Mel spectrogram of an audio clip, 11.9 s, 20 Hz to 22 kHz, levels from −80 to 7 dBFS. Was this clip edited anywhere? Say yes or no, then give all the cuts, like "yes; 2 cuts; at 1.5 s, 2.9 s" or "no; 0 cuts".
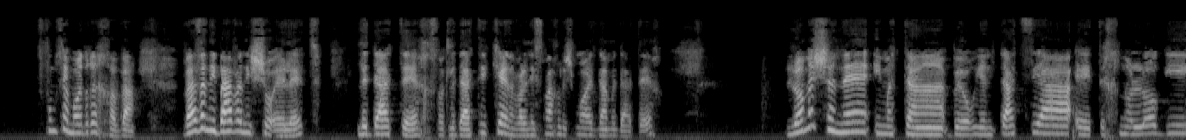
yes; 1 cut; at 3.3 s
